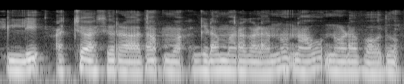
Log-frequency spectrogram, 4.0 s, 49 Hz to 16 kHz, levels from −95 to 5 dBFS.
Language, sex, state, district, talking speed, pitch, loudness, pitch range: Kannada, male, Karnataka, Bangalore, 120 wpm, 120 Hz, -16 LUFS, 115-130 Hz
